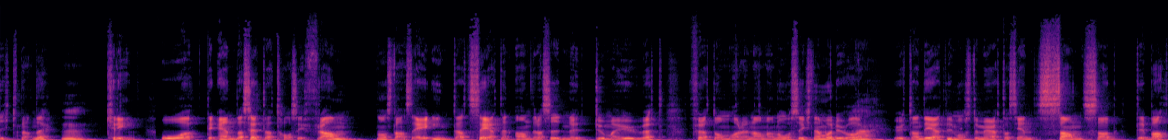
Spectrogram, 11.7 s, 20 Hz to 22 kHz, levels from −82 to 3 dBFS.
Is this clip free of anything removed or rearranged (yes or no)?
no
